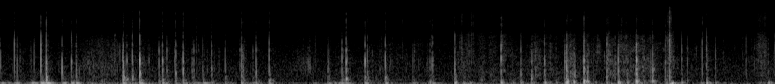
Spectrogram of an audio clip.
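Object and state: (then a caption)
Plastic basket tapped with fingernails. Fingernails tap the faceted walls and rim of a hollow, transparent green glitter plastic basket in a quick, irregular run of light taps. Each tap is a short, dry click with little ring, carrying a soft low thud under faint bright edges.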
